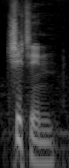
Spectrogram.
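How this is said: It is said with an Australian pronunciation. "which I think is like an Australian pronunciation"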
